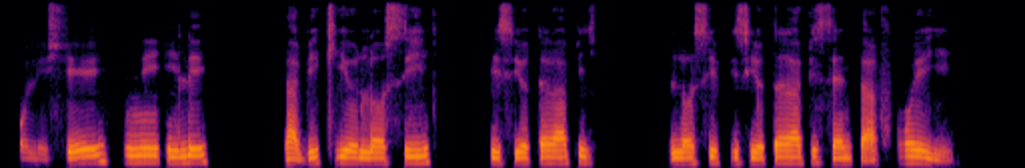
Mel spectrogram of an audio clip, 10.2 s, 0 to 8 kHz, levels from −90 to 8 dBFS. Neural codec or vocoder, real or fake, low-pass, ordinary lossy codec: none; real; 7.2 kHz; none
